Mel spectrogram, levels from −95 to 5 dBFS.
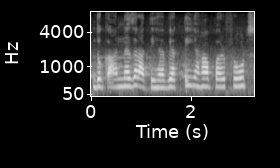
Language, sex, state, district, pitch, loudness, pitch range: Hindi, female, Haryana, Rohtak, 245 Hz, -14 LUFS, 230-250 Hz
